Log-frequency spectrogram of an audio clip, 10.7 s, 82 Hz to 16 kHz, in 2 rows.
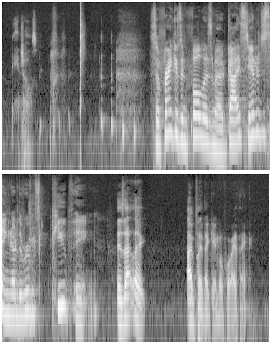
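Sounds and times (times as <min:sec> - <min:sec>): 
speech: 0:00.2 - 0:01.4, 0:02.3 - 0:08.3, 0:09.0 - 0:10.4
laughter: 0:00.9 - 0:01.4, 0:02.0 - 0:02.8
high-five hand slap: 0:01.5 - 0:01.7.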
